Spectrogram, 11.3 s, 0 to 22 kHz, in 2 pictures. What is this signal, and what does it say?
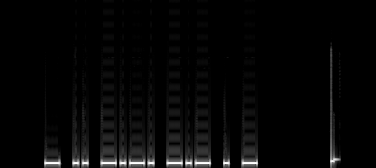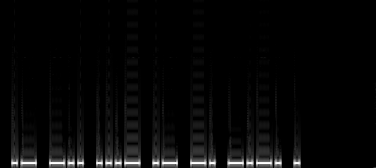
Morse code, heard as a keyed tone, about 17 wpm, 700 Hz. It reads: TICKET ADVANCE
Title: Sentences from Top 1400 Words - New Word Drill - 17wpm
